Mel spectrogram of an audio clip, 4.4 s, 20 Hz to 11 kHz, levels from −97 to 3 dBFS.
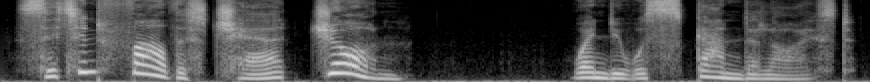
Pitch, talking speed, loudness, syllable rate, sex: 220 Hz, 110 wpm, -19 LUFS, 3.9 syllables/s, female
